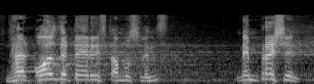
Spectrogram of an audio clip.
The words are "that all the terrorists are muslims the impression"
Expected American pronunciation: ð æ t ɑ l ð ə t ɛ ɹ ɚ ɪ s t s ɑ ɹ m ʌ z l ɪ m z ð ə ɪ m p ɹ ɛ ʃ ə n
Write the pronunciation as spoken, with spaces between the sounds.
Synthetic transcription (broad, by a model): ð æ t ɑ l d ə t ɛ ɹ ɚ ɪ s t s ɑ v m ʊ s l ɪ m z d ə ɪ m p ɹ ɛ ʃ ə n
